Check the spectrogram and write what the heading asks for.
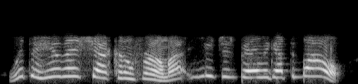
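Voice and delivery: can't believe what you just saw; high excited disbelief. Real, not acted. Reacting to game in disbelief.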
